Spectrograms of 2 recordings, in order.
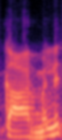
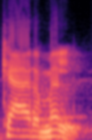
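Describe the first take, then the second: First: It is said with two syllables, 'kar-mel'. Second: It is said with three syllables, 'ke-ra-mel'. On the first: The speaker calls it wrong. "It's not கார்மல்" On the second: The speaker calls it right. "It's கேரமல்"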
